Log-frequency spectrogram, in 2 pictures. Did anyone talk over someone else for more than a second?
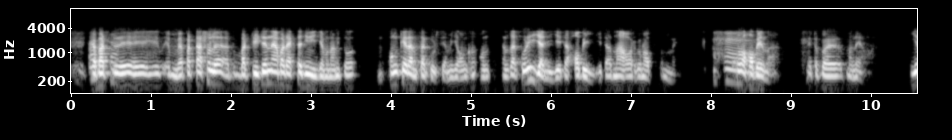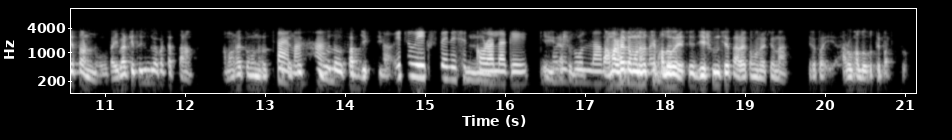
Yes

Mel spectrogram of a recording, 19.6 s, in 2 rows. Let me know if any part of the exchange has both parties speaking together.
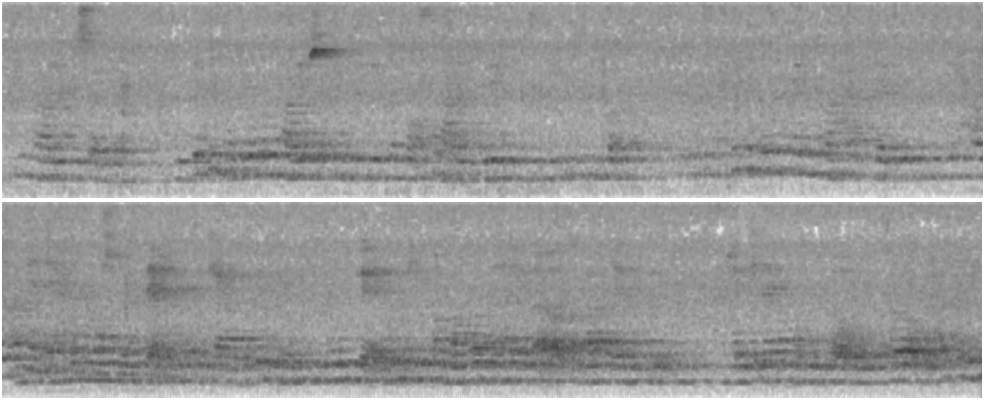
Yes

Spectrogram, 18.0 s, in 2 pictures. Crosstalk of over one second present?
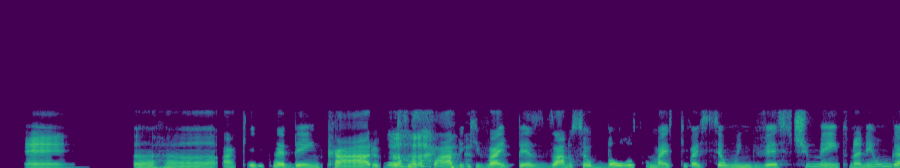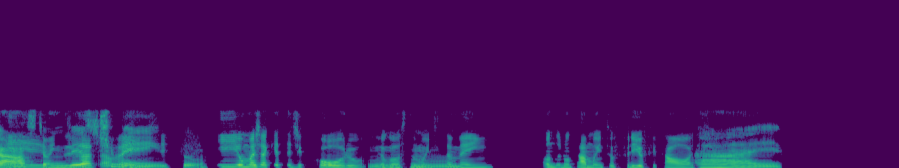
Yes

